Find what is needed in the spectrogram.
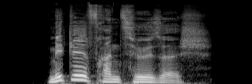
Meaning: Middle French (related to the Middle French language)
- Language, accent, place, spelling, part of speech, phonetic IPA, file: German, Germany, Berlin, mittelfranzösisch, adjective, [ˈmɪtl̩fʁanˌt͡søːzɪʃ], De-mittelfranzösisch.ogg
